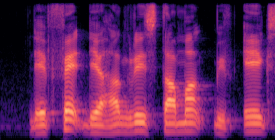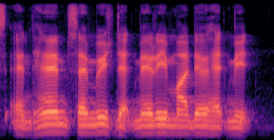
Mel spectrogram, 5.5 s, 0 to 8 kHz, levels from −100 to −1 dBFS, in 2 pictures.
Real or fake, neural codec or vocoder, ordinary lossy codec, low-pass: real; none; none; 7.2 kHz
